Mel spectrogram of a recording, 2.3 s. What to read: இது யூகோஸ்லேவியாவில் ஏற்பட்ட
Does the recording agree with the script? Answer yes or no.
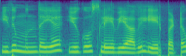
no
